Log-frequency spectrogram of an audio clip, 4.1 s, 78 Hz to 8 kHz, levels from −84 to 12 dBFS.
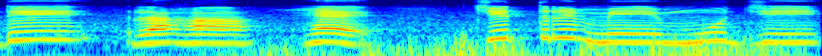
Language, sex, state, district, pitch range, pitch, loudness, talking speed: Hindi, female, Madhya Pradesh, Katni, 240-305 Hz, 250 Hz, -18 LUFS, 85 wpm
